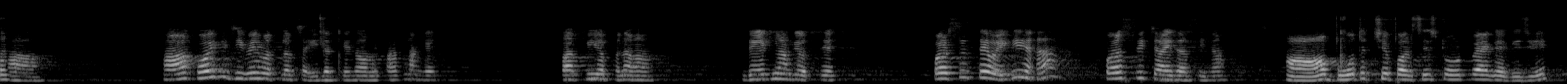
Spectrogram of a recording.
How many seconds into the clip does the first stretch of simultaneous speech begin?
none

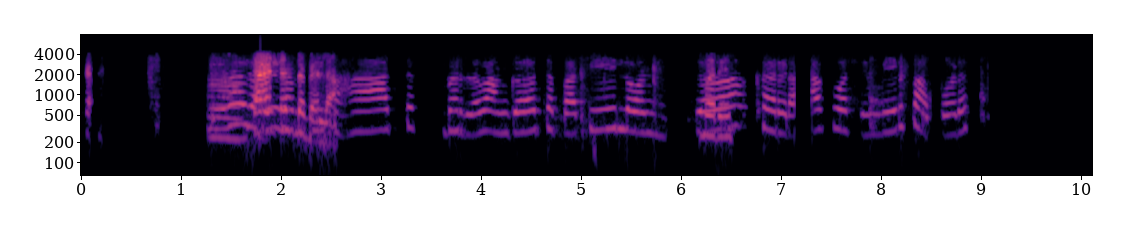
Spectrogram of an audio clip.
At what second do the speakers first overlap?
1 s

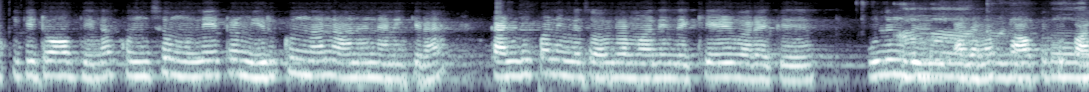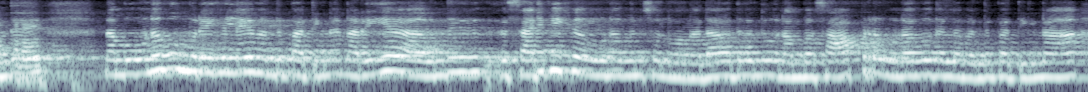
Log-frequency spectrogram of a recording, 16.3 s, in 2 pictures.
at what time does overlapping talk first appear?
7 s

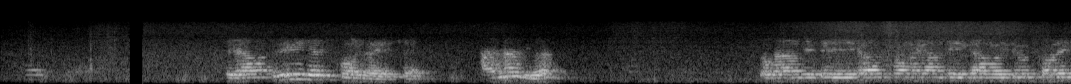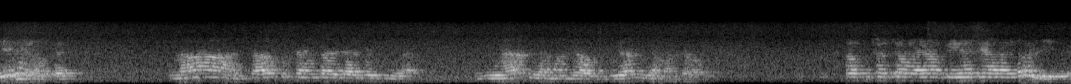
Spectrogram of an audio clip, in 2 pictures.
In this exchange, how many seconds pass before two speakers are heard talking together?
none

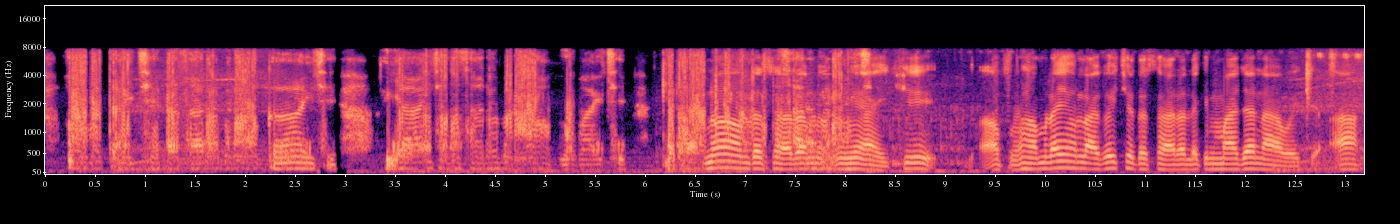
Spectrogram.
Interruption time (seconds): 7 s

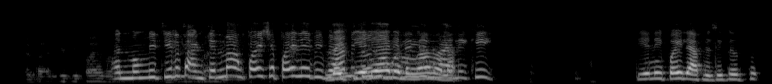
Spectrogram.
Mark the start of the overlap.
3 s

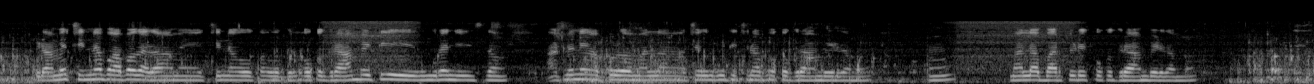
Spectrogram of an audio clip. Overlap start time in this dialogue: none

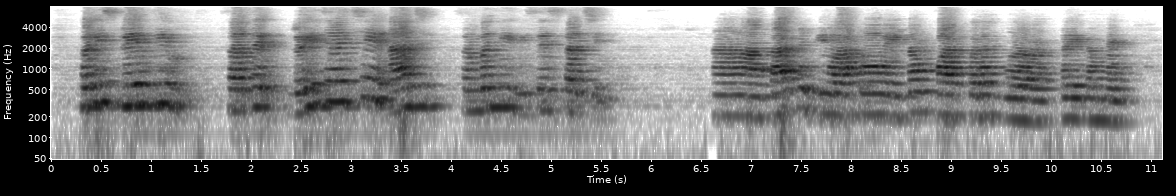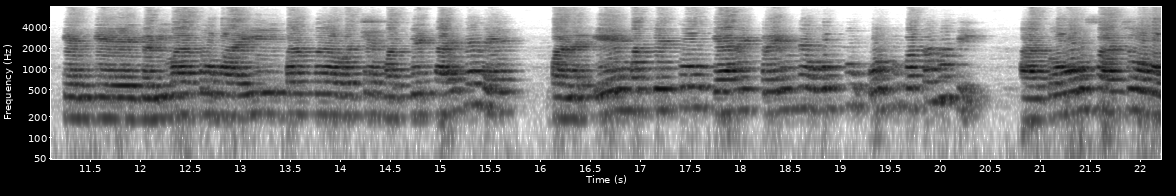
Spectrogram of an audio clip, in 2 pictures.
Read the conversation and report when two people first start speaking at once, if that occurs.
none

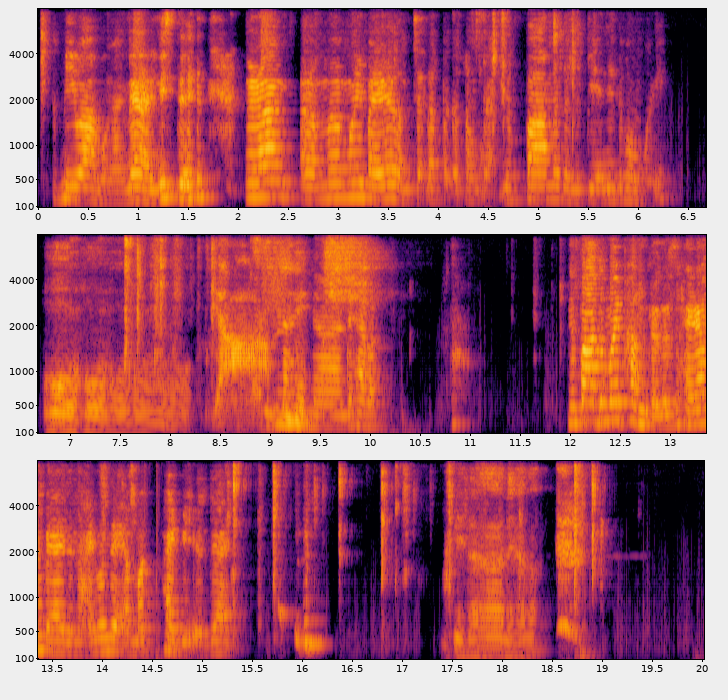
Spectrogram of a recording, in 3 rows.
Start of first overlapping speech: 9 s

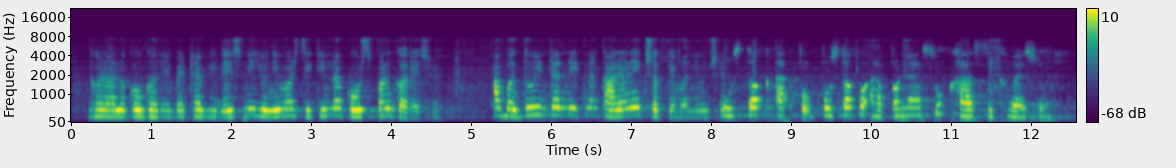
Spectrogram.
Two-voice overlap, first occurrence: none

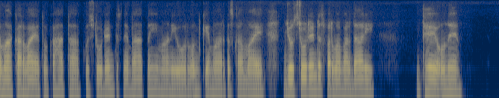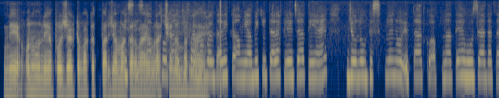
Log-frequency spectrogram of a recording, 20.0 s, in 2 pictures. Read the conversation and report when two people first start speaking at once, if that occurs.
12 s

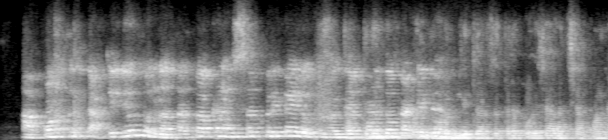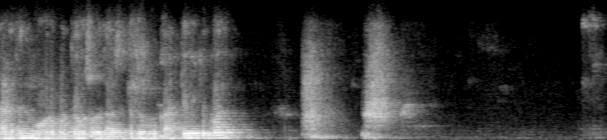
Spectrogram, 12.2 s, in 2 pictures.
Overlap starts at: 3 s

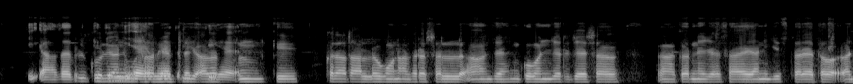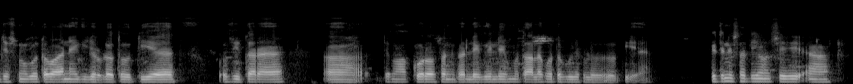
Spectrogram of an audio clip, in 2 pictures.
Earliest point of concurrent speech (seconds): 1 s

